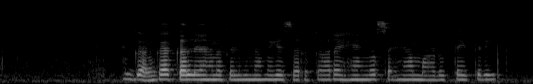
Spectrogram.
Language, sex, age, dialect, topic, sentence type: Kannada, female, 25-30, Dharwad Kannada, agriculture, question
